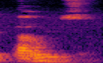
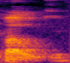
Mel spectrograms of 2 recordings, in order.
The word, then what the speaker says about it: Pauls: ¿Cómo se pronuncia tu nombre? Pauls. Ah, se pronuncia Pauls.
